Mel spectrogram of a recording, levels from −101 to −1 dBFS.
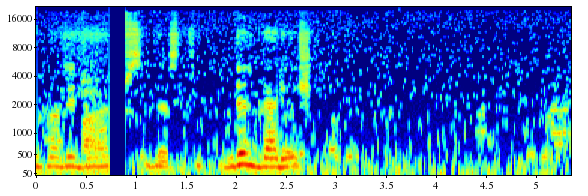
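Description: Across the whole clip, overdone noise removal shapes the speech. The reduction was set so strong that any frequency band near its estimate of the noise is pulled down hard or switched off, taking the quieter parts of the voice along with it. The background sits close to silence, dotted with twinkling specks. Unlike a plain low-level gate, this works band by band, which is why the residue sparkles rather than simply pumping.

At 0.72 s, right after "for the", a corrupt frame was muted. The decoder rejected damaged compressed data and the player filled the gap with digital silence, so the sound drops out abruptly until 0.90 s. That hole of about 0.17 s fits two frame lengths. Timing is preserved, since the speech resumes where it should rather than jumping ahead. What separates it from a network dropout with concealment is the dead, flat silence instead of smeared or repeated sound.

At 2.41 s there is a corrupt FLAC frame. 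A flipped bit went through without the checksum catching it, so the decoder's prediction ran on wrong values from that point. Here the damage is brief, peaking at about -21 dBFS, with the following frame clean again. A muted frame leaves a hole, but this fault adds a spurious sound. It is also a short sharp event rather than a lasting offset or a full-scale burst of noise.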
